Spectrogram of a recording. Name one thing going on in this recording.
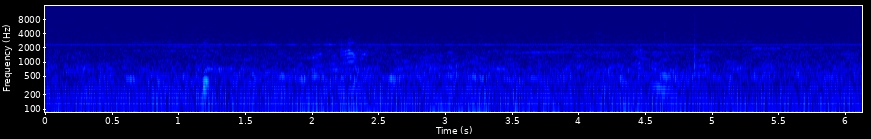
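A crowd of men murmurs and chatters nearby.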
